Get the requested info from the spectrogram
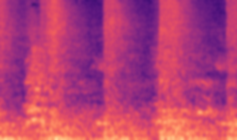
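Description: Boxing gloves striking focus mitts: a run of sharp smacking hits, about two a second.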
